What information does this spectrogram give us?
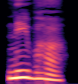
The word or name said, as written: ನಭಿ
